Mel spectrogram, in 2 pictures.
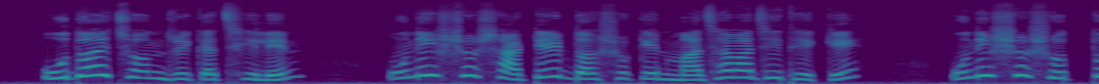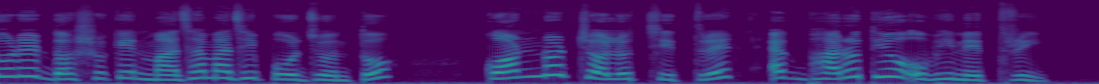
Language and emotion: Bengali, neutral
